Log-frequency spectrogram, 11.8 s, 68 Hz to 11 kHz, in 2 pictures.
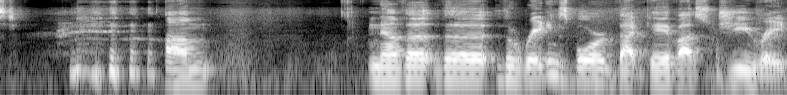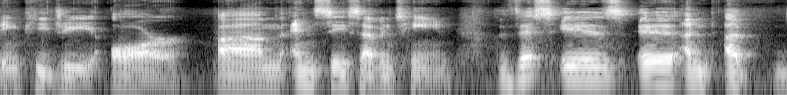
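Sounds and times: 
speech: 0:00.0 - 0:01.8, 0:02.8 - 0:11.8
cat chirping and meowing: 0:00.4 - 0:01.2.

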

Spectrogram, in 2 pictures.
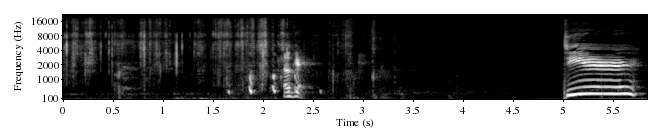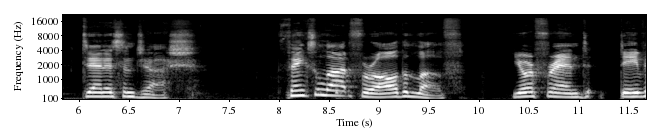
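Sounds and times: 
crumpled paper letter being unfolded and opened: 0:00.0 - 0:03.6
speech: 0:02.2 - 0:02.6, 0:05.0 - 0:07.2, 0:08.1 - 0:11.6.

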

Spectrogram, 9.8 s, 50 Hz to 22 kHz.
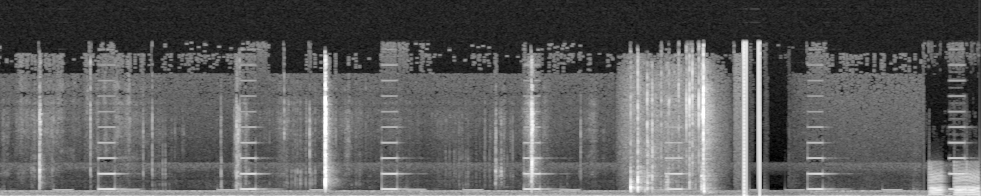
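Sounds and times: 
low machine hum: 0:00.0 - 0:09.8
short high electronic beeps: 0:09.3 - 0:09.8.

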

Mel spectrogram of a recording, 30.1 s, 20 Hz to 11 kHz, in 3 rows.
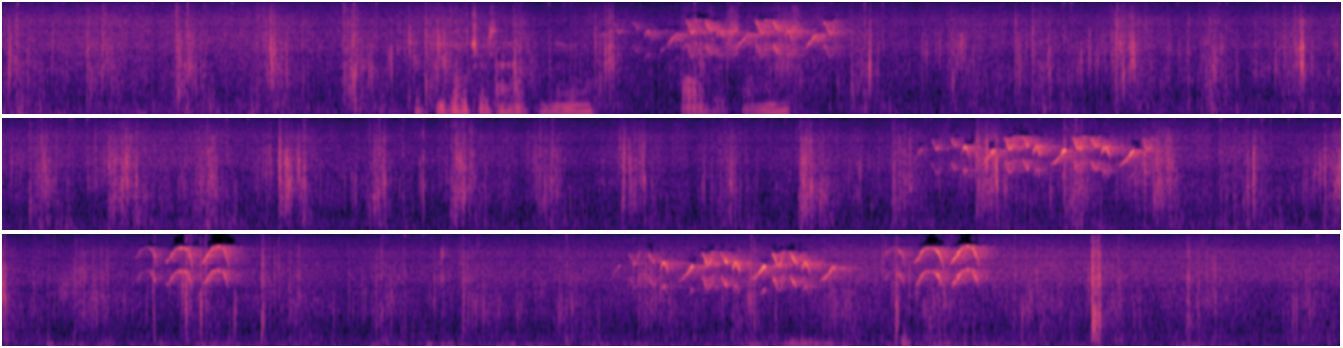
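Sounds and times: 
crunching footsteps: 0:00.0 - 0:30.1
speech: 0:03.1 - 0:06.2
warbler singing: 0:03.6 - 0:06.4, 0:16.9 - 0:18.9, 0:21.0 - 0:22.0, 0:24.6 - 0:27.6.

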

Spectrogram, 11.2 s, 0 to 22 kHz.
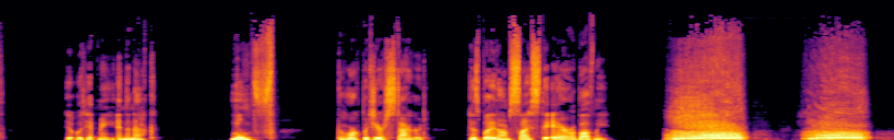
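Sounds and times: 
speech: 0:00.8 - 0:02.0, 0:02.9 - 0:03.5, 0:04.2 - 0:07.7, 0:08.3 - 0:09.3
deep rough animal roars: 0:08.3 - 0:09.4, 0:10.0 - 0:11.0.

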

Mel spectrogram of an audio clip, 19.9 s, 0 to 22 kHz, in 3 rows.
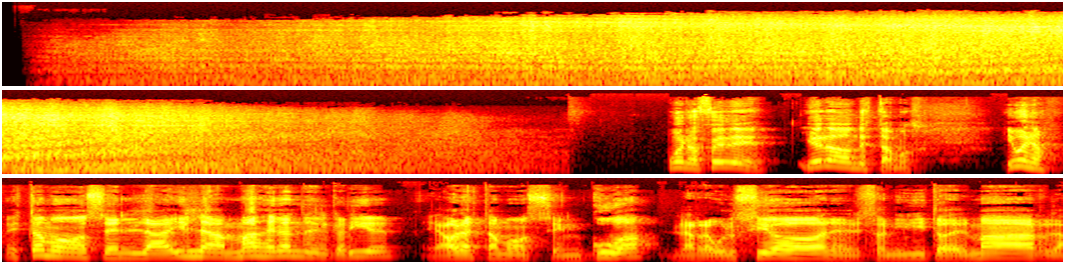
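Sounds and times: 
airplane in flight engine drone: 0:00.2 - 0:10.2
speech: 0:10.8 - 0:19.8.

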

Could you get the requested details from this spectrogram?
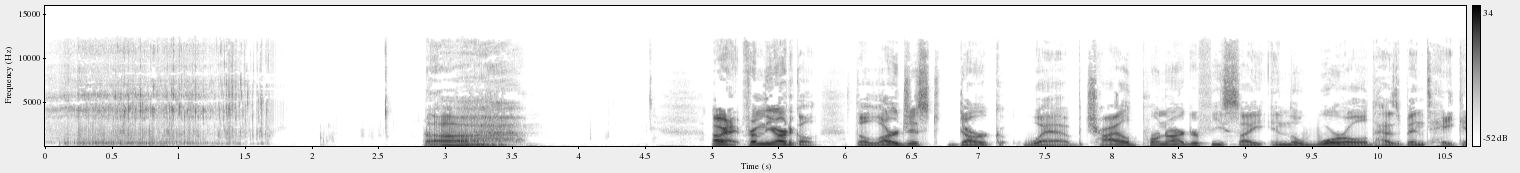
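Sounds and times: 
loud breathy gulp or exhale: 0:00.0 - 0:01.8, 0:02.8 - 0:03.8
slurping sip of a drink of water: 0:00.0 - 0:01.8
speech: 0:02.8 - 0:03.5, 0:05.0 - 0:10.6.

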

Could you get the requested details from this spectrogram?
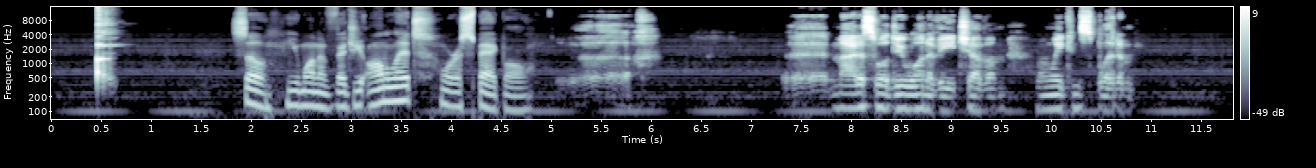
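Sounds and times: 
glasses clinking in a toast: 0:00.5 - 0:00.7
speech: 0:01.9 - 0:06.0, 0:07.9 - 0:11.0.

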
